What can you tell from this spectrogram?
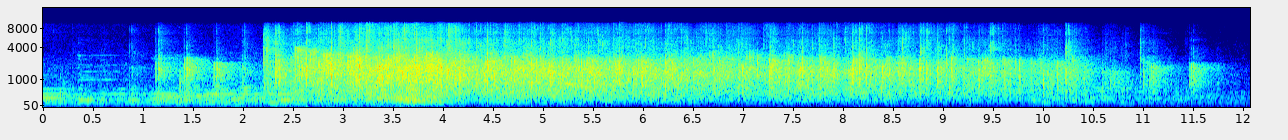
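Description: Audience applauding: a few scattered claps over the last of the closing music, swelling into full applause about two seconds in and dying away near the end.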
